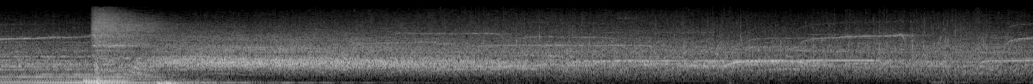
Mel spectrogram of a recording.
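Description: The live band's final held chord ends with a crash about a second in. The audience then applauds, with high cheers and whoops over the clapping.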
